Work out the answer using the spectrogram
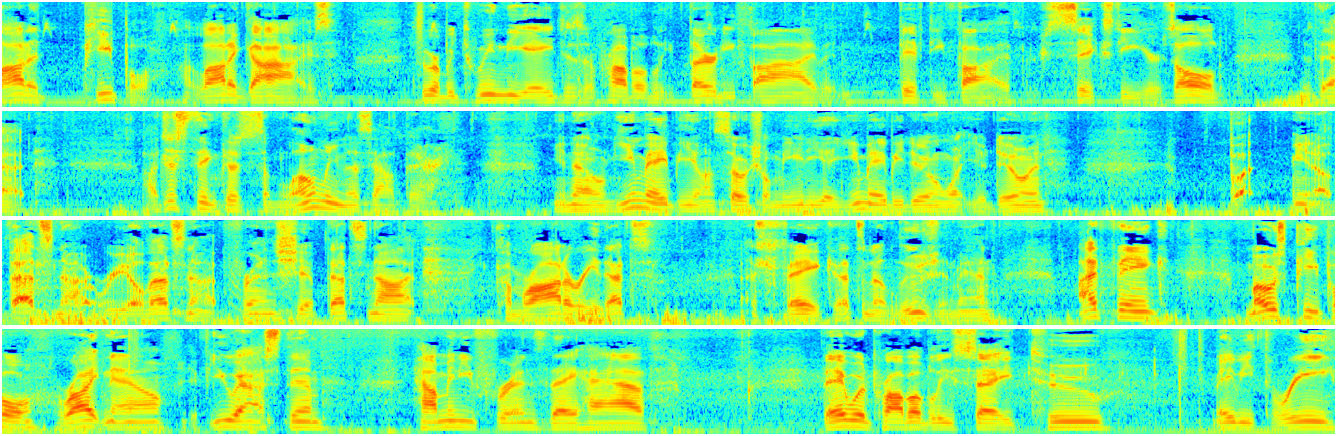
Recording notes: Quick hitters recorded while I walk my dog (Brooklyn) in the morning.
